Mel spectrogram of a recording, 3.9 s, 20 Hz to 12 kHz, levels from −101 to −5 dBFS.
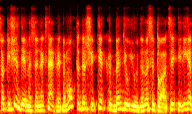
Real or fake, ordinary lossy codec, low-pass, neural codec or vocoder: fake; Opus, 16 kbps; 7.2 kHz; codec, 16 kHz, 4.8 kbps, FACodec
